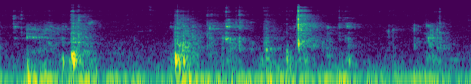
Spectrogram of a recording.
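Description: Faint chewing and wet mouth clicks from people eating soft fudge-dipped cheesecake and brownie bites, with three short clicks about half a second apart.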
